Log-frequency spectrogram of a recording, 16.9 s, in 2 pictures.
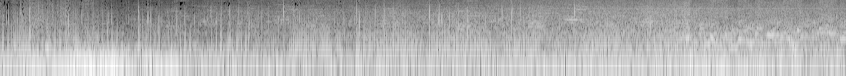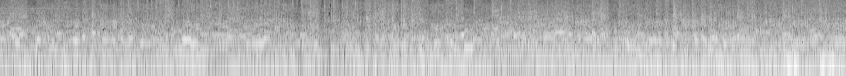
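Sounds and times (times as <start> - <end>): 
chase-style glitchcore music: 0.0 - 16.9.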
